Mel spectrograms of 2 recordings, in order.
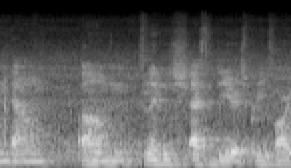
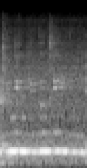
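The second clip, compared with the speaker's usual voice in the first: high tinkling ting ting; bell tings; 7 dB louder than usual. Acted. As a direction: ring it out high like tiny bells. GM voicing bell sounds.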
